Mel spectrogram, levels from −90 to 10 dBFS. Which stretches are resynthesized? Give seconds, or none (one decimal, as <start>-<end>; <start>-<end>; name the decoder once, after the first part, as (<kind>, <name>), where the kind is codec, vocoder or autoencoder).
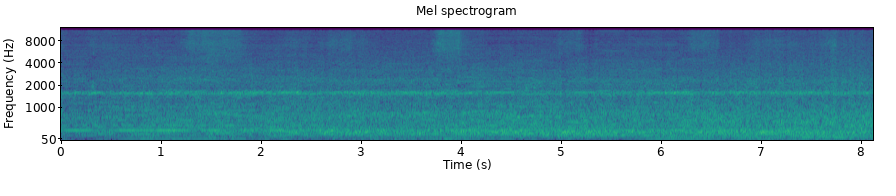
0.0-2.7 (codec, SNAC); 3.8-6.5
